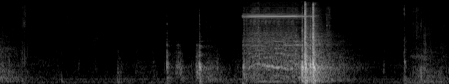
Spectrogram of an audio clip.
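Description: A power tool runs in a single burst of about a second, snugging down bolts during an auxiliary water pump replacement on a 2006–2009 Audi S4, surrounded by faint clicks and handling noises.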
